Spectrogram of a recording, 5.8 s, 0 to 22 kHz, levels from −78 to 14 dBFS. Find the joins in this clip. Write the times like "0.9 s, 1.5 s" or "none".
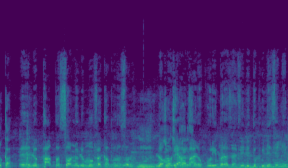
none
